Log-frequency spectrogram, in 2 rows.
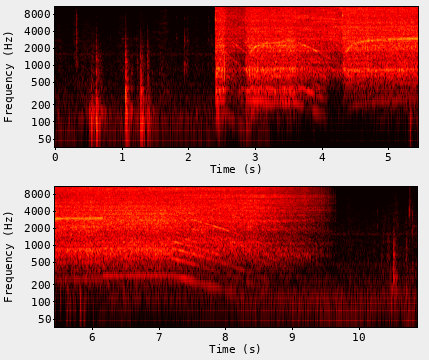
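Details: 1950s Black & Decker U-3 1/4" Deluxe Utility Drill after cleaning and repair, first run: spins up to a high steady whine, holds evenly, winds down smoothly; faint brush hiss, owner wonders if the brushes need wearing in; no burnt smell; runs healthy.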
